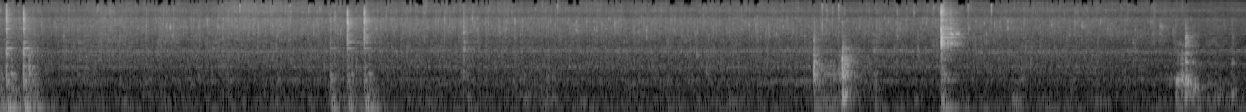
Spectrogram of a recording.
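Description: Aubergine masala sizzles in a pan after water is added, a steady frying hiss broken by several louder bursts of stirring and clatter, close with no talking.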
